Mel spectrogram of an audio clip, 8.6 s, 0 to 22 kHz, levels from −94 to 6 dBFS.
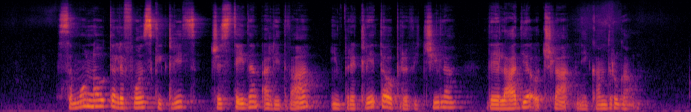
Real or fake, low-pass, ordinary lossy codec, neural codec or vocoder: fake; none; none; vocoder, 44.1 kHz, 128 mel bands every 512 samples, BigVGAN v2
